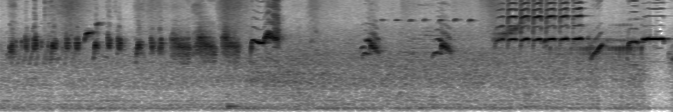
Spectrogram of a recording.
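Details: Chinese hwamei, a caged bird offered for sale, gives a jumble of short chirps and clicks. Clearer slurred whistles follow, then bright looping phrases near the end, over a steady low room hum.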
